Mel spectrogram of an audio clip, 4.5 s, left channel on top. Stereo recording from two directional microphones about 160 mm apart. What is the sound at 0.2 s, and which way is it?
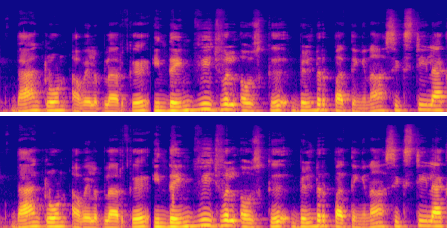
Speech, 35° right (ahead or behind).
